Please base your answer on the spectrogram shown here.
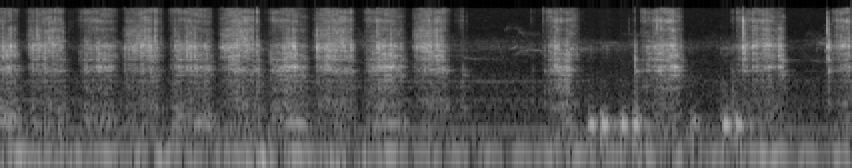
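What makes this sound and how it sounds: Fingernails scratch and pick at an old, crumbling white foam or rubber seal strip along the top edge of a car radiator, rubbing it until it crumbles apart. Quick, bright, raspy scratching strokes repeat in a steady rhythm over a low constant hum, with a brief quieter gap midway before the rubbing resumes.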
